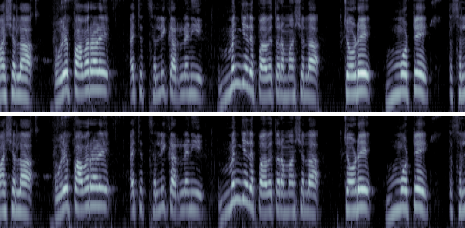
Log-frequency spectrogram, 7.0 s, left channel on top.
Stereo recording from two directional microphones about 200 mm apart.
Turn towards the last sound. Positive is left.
turn(degrees=45)  # may be behind; listen again after turning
